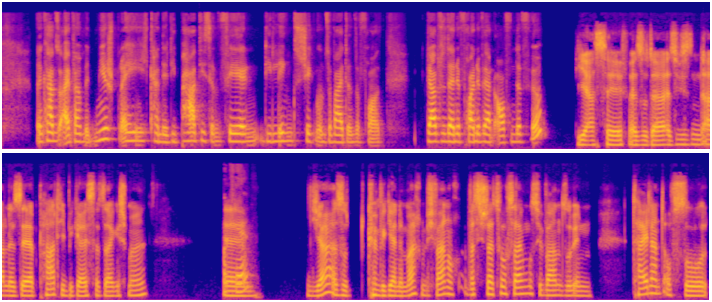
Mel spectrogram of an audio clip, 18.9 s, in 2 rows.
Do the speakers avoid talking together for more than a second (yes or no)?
yes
